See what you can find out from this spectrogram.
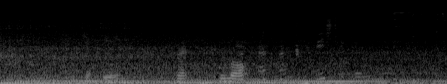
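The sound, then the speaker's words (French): Steady street traffic: a continuous low engine rumble and hum of vehicles filling the whole scene, with brief voices murmuring faintly underneath. “Et ça circule, dis donc, hein, on se disait avec ….”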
